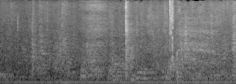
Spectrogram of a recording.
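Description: Low steady hum with a few faint clicks, in a pause between spoken words.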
